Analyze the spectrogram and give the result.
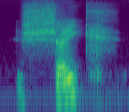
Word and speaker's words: Shaikh: So in the chat box, first person, there was Adil Sheikh, S-H-A-I-K-H.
